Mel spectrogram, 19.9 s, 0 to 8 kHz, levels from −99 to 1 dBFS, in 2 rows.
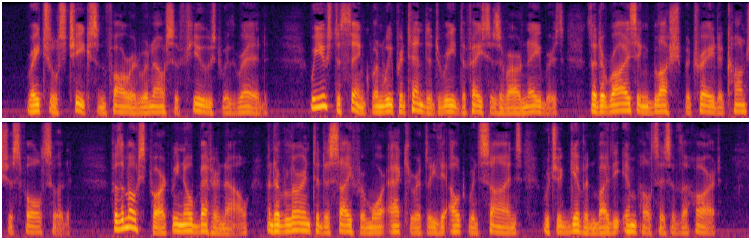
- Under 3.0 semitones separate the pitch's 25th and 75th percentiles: No, average, 4.0 semitones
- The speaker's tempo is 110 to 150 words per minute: No, average, 175 wpm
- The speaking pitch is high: No, low, 105 Hz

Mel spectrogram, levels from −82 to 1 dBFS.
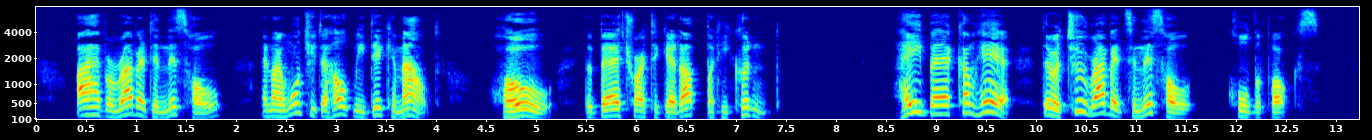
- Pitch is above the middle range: No, medium, 170 Hz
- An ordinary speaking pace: Yes, average, 185 wpm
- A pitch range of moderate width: No, wide, 7.7 semitones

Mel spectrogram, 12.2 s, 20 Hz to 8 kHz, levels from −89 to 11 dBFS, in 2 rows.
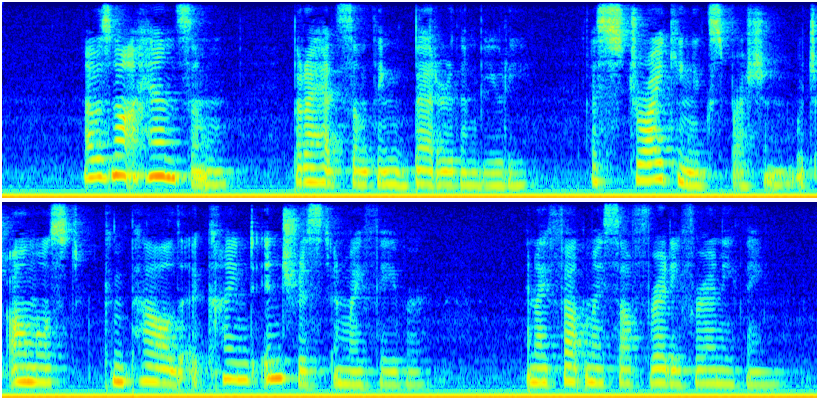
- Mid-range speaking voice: Yes, medium, 170 Hz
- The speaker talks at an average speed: Yes, average, 145 wpm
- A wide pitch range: No, average, 3.7 semitones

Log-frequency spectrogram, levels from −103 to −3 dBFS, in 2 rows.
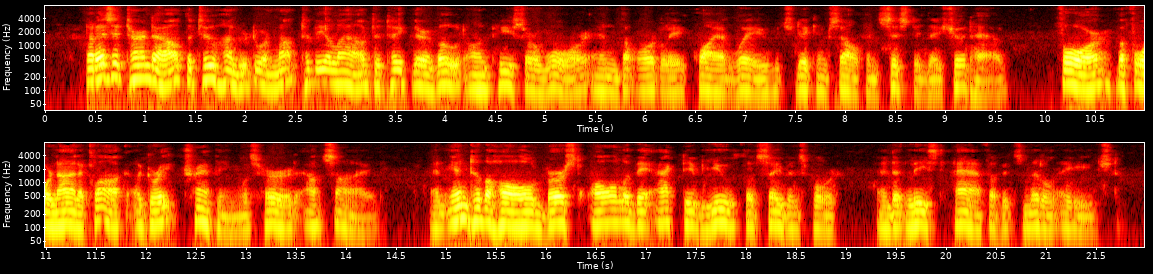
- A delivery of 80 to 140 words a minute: No, average, 170 wpm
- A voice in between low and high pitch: No, low, 115 Hz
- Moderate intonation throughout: Yes, average, 3.8 semitones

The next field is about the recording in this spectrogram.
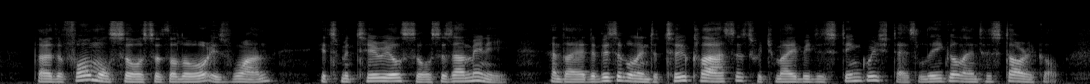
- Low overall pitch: Yes, low, 130 Hz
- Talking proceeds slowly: No, average, 160 wpm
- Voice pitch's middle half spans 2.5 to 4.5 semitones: Yes, average, 4.2 semitones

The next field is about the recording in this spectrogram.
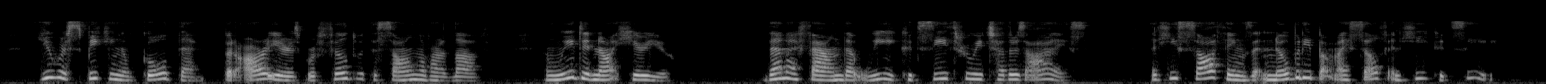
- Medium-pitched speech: No, high, 220 Hz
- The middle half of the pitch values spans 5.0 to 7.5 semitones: No, average, 4.2 semitones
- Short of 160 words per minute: No, average, 180 wpm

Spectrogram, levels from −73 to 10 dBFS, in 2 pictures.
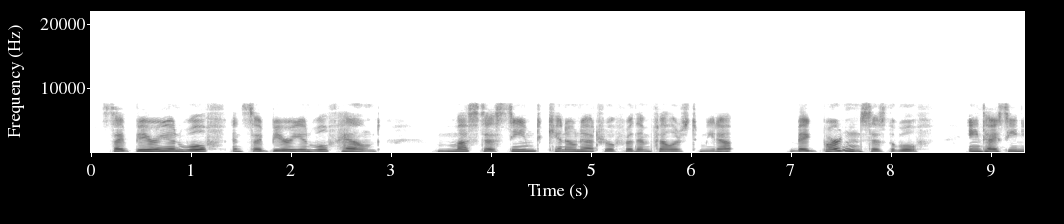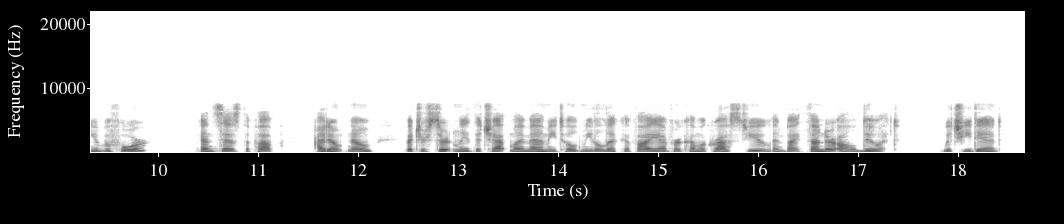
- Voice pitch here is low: No, high, 215 Hz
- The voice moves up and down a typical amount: Yes, average, 4.3 semitones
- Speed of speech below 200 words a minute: No, fast, 205 wpm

